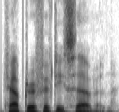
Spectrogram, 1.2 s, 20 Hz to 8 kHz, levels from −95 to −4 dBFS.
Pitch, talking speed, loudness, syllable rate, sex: 85 Hz, 150 wpm, -18 LUFS, 5.6 syllables/s, male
